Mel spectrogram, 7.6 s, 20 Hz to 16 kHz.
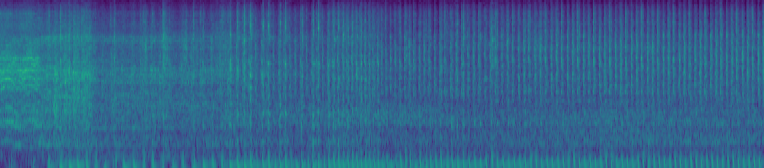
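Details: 1968 Ford 4000 diesel tractor started just after a water pump repair and refill with 50/50 antifreeze, left to run and warm until the thermostat opens. Cranks and catches within a second, then settles into an even, steady idle with regular firing pulses and no knocks.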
